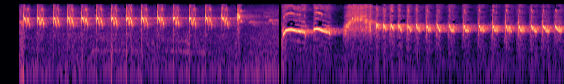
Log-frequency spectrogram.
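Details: An agitated white-rumped shama in full song for training other birds: an evenly repeated high rattle, then a few looping whistled phrases, then a lower steady series of rapid clipped notes.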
